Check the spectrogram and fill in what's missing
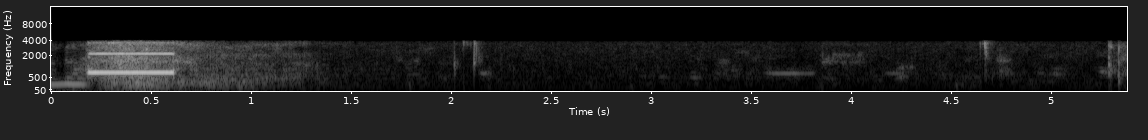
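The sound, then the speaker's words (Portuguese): An answering machine beep: one loud, steady electronic tone lasting about half a second, trailing off quickly, followed by near silence with a few faint scattered clicks. “tá tocando recado.”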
